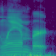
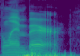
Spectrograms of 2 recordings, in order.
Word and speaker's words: Lambert: Christopher Lambert as Raiden, or a lot of people who pronounce it Lambert, but it is wrong because he is French, and in France it is pronounced Lambert.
